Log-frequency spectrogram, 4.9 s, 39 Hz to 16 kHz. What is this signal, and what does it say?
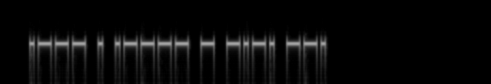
Morse code, heard as a keyed tone, about 28 wpm, 700 Hz. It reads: JE1TCG
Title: DXCC-100 Call Signs - 6 Characters - Repeated 3x - 28wpm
